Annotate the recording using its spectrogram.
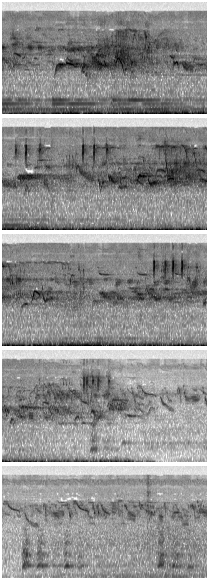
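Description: A dense chorus of birdsong, many overlapping chirps and whistles, over a low steady musical drone; both fade out sharply about fifteen seconds in, leaving a few faint calls.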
